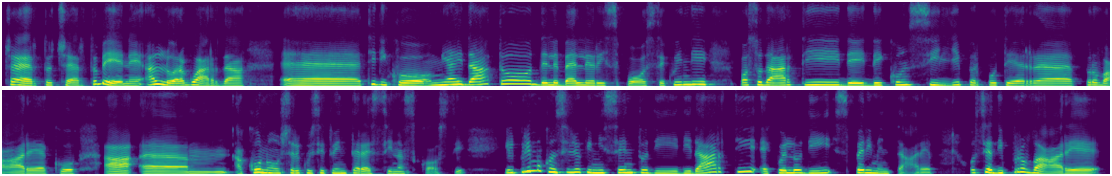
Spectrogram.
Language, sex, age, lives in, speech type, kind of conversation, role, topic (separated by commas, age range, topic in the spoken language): Italian, female, 45-49, Italy, conversation, advice, advisor, Come posso scoprire interessi nascosti che diano più senso alla mia vita?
